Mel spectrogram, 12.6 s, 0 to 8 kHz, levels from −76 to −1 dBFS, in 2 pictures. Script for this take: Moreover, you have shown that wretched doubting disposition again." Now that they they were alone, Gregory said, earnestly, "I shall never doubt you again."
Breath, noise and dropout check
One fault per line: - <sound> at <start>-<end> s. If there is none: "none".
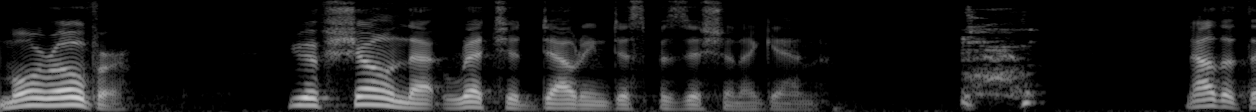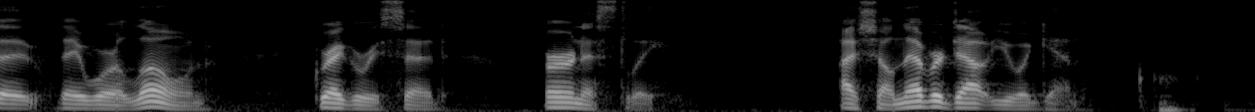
- cough at 4.8-5.2 s
- thud at 12.0-12.3 s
